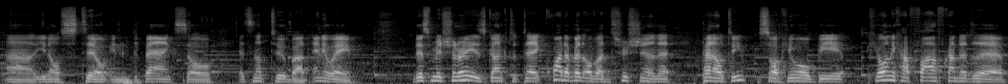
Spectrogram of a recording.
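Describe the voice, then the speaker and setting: A let's play host with a mid-range, fairly bright voice plays a strategy game. He keeps it chatty and playful, mocking himself as he works through his moves aloud.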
